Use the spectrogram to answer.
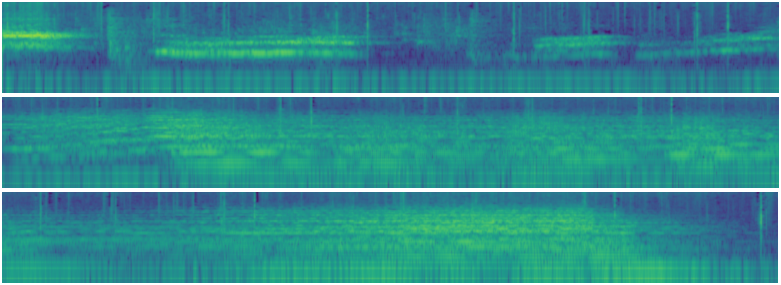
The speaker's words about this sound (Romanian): prinde cucoșul și la zvârle în fântână.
